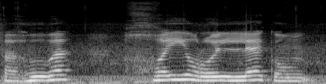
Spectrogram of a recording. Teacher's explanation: را کو پر پڑھنا ہے. را کو پر پڑھتے لام کو پر پڑھنے کی غلطی مت کیجیے گا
